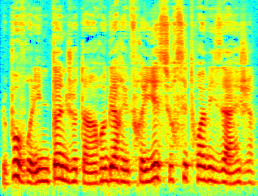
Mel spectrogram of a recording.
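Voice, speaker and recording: A woman narrating a novel aloud in a steady, measured reading style. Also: mid-range voice. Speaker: audiobook reader. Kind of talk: scripted narration.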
